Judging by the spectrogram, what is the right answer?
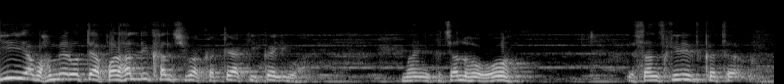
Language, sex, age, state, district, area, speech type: Maithili, male, 60+, Bihar, Begusarai, urban, spontaneous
